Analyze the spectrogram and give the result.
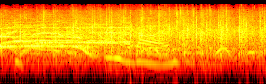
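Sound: studio audience applause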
